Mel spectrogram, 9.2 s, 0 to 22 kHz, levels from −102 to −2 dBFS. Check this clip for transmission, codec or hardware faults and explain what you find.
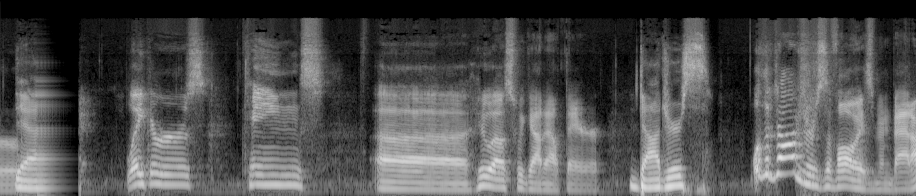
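One transmission fault shows up near the start of the speech.

From 0.37 to 0.82 s there is a long network dropout. Audio likely stopped arriving for 0.42 s, and that stretch is lost. The receiver extends the last sound as a fading buzz or hiss for 0.41 s, then 60 ms of silence follows before speech resumes, skipping the missing part. Unlike a brief packet-loss glitch, the fill runs long enough to decay audibly into silence.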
